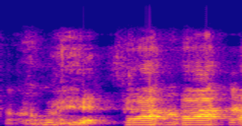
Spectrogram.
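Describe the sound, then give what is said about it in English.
A loud voice makes wet, slurping tongue noises in imitation of a hungry dog lapping up food, in two continuous bursts split by a brief pause. “I'm like a hungry dog, like, lapping up his food.”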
